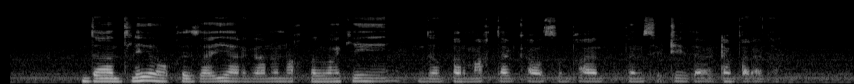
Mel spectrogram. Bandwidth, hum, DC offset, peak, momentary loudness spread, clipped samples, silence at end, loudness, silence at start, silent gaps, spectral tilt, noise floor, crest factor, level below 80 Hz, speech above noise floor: 10 kHz; none; under 0.1%; -14 dBFS; 24 LU; under 0.1%; 0 s; -31 LUFS; 0.1 s; none; -6.5 dB/octave; -51 dBFS; 18 dB; -70 dBFS; 20 dB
